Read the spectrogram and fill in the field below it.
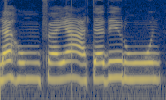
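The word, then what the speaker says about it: لَهُمْ فَيَعْتَذِرُونَ: برضو الميم مش باينه. لهم فاء، خلي بالك الميم والفاء، ما فاء الاثنين فيهم قرب، لازم اظهر الميم صح، لاما هتتاكل وسط الفاء لانهم الاثنين من الشفاء، ميم فاء، فخلي بالي وانا بنطقهم اظهر الميم عشان ما تتاكلش في الفاء، فتهيأ لي انها ادغام ودي مش ادغام، او اخفاء وهي مش اخفاء انما هي اظهار. ولا يؤذن لهم فيعتذرون ويل يومئذ للمكذبين.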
